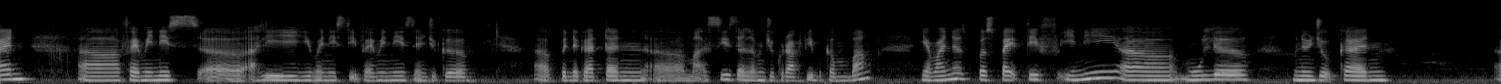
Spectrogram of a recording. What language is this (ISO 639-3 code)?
msa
